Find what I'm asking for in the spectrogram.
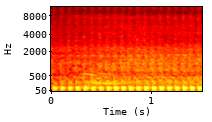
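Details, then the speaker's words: Honda RS150 FI after top overhaul, no longer stalling: steady even idle thump with a regular firing rhythm and no knocks or rattles; running smoothly. "Yan o. Tahimik na siya mga bro. All goods na."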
